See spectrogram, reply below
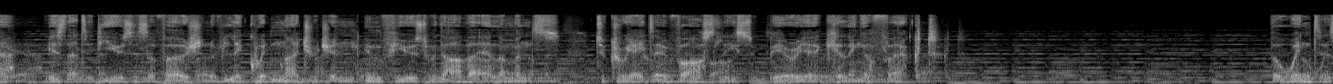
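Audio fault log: No fault in this clip's audio log.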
